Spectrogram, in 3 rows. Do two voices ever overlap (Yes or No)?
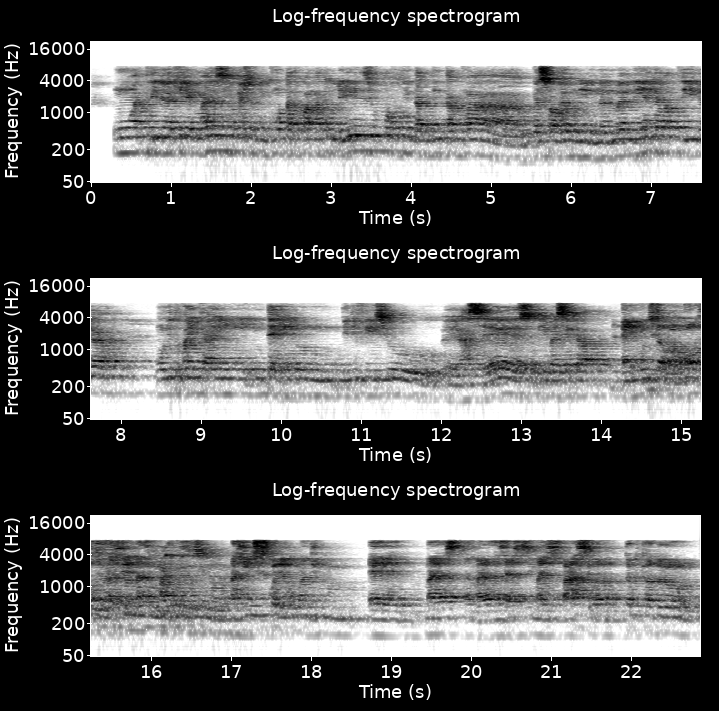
Yes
